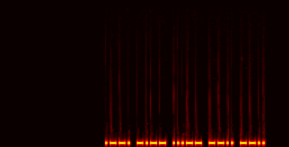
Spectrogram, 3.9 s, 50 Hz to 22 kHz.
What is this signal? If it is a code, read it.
Morse code, heard as a keyed tone, about 40 wpm, 700 Hz. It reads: PY3ZZ
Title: DXCC-100 Call Signs - 5 Characters - Repeated 2x - 40wpm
